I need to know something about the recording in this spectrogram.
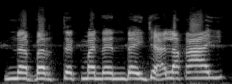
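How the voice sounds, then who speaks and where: A woman's voice: high-pitched, fairly even intonation, moderate pace, fairly bright tone. A woman with an Ilocano accent playing a nagging, bossy village wife in a comedic radio drama. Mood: scolding.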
